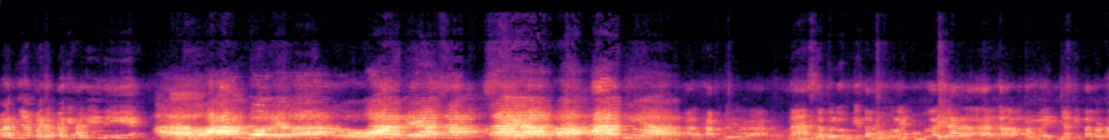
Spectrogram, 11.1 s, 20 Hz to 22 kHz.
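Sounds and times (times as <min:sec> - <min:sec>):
children singing in unison: 0:01.6 - 0:06.9.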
